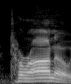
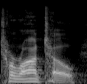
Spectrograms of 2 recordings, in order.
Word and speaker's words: Toronto: the restroom anymore it's the washroom and you pronounce it Toronto you don't pronounce it Toronto okay these types of immersion things and so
